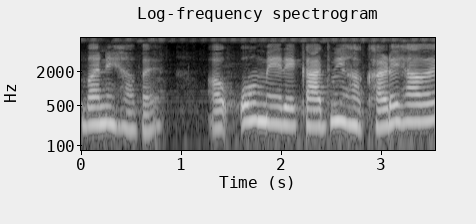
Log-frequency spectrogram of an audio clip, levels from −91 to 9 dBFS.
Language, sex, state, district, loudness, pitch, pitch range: Chhattisgarhi, female, Chhattisgarh, Raigarh, -18 LUFS, 235 Hz, 215-265 Hz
